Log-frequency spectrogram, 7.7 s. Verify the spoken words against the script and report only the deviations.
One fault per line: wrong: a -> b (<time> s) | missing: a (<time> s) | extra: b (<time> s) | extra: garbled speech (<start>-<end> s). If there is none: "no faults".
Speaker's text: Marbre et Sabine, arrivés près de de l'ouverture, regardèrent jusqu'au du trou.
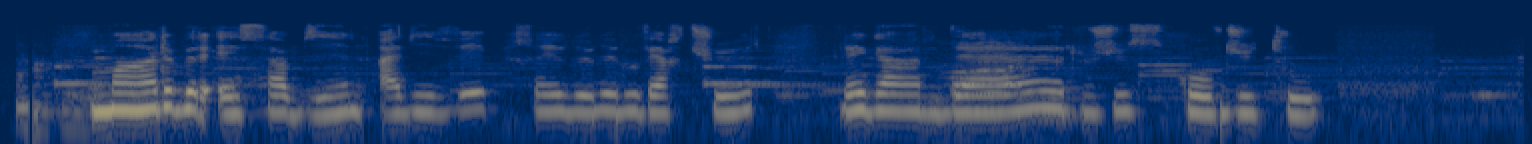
no faults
